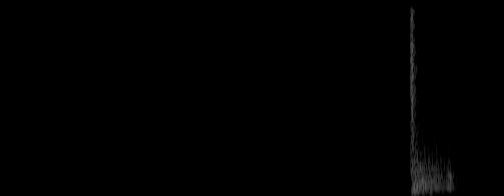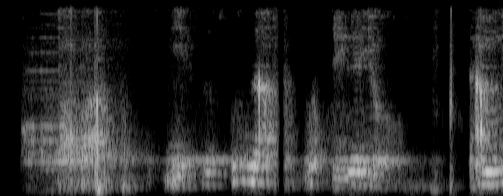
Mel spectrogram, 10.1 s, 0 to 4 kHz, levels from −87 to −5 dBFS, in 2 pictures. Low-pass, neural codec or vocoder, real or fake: 3.6 kHz; codec, 16 kHz, 0.4 kbps, LongCat-Audio-Codec; fake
